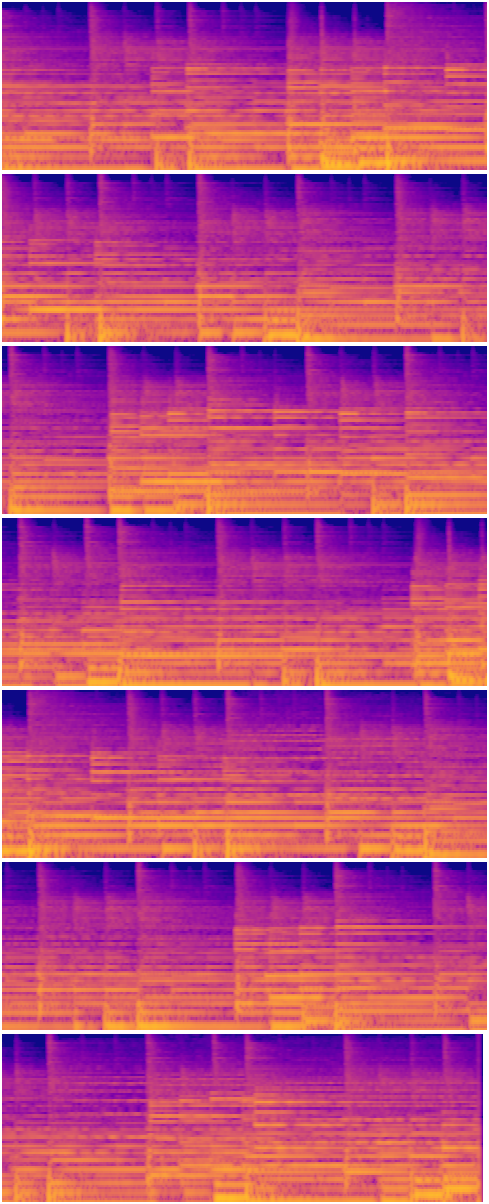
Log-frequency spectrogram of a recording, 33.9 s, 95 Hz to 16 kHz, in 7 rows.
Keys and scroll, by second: 3.2 Up, 3.4 Up, 3.6 Up, 3.8 Up, 4.0 Up, 4.3 Up, 4.7 Up, 9.6 Down, 9.8 Down, 10.0 Down, 10.2 Down, 10.8 Down, 11.6 Down, 12.2 Down.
